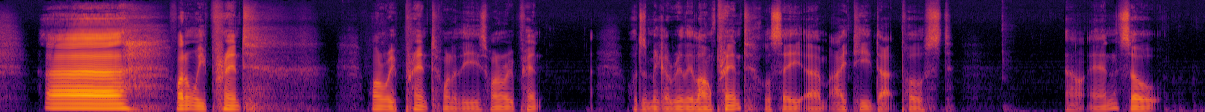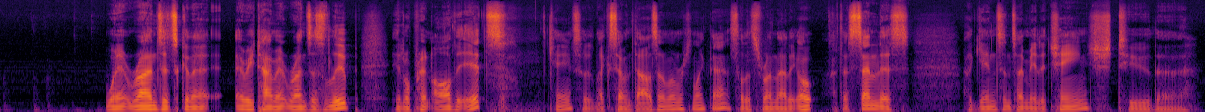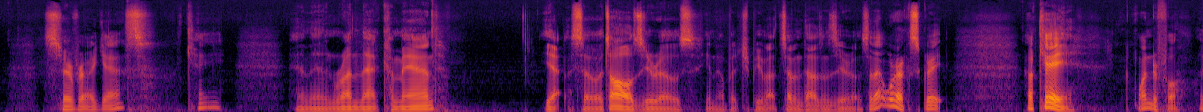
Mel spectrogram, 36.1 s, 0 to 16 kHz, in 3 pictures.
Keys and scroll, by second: 25.3 shift+super+Return, 28.4 super+Return.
